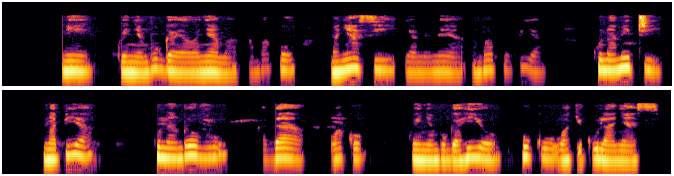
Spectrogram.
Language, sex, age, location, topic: Swahili, male, 18-24, Mombasa, agriculture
